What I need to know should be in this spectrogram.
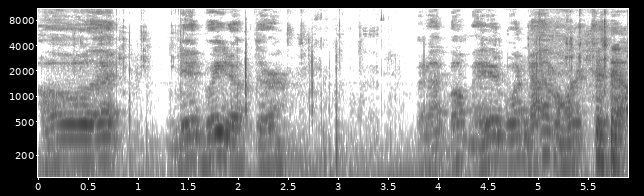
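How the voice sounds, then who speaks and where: Speaking in an Appalachian accent, a man talks at a fairly slow pace with long, frequent pauses, amid audible room echo and noticeable background noise. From Kentucky. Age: 80s+. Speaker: elderly storyteller. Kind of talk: interview storytelling. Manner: halting.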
